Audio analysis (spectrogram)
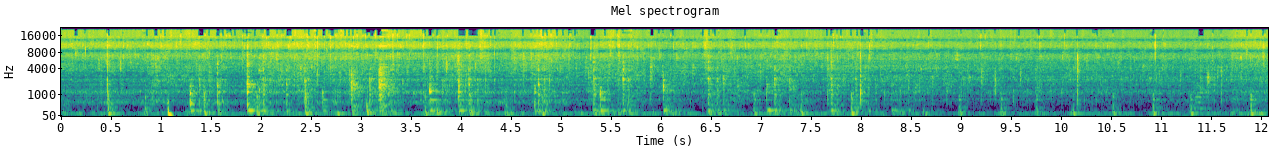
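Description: Mint and coriander fry for mutton biryani in oil, a continuous crackling sizzle with light stirring scrapes throughout, close and steady, with no talking.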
